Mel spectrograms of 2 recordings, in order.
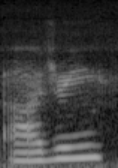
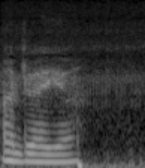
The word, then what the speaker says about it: Audrey: Okay guys, so I am ending this video, and I just realized that I am pronouncing her name wrong. So it's Audrey. I hope I'm saying it right. It's Audrey. Audrey, not Andrea.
